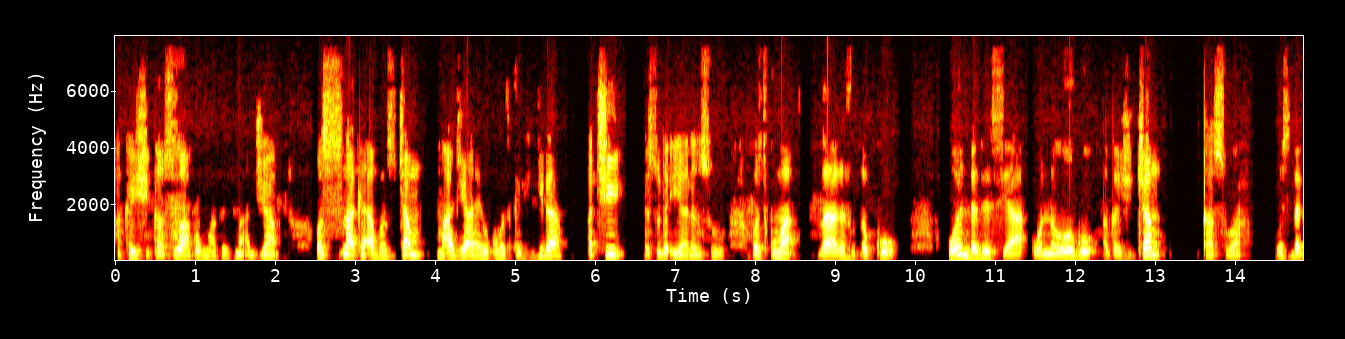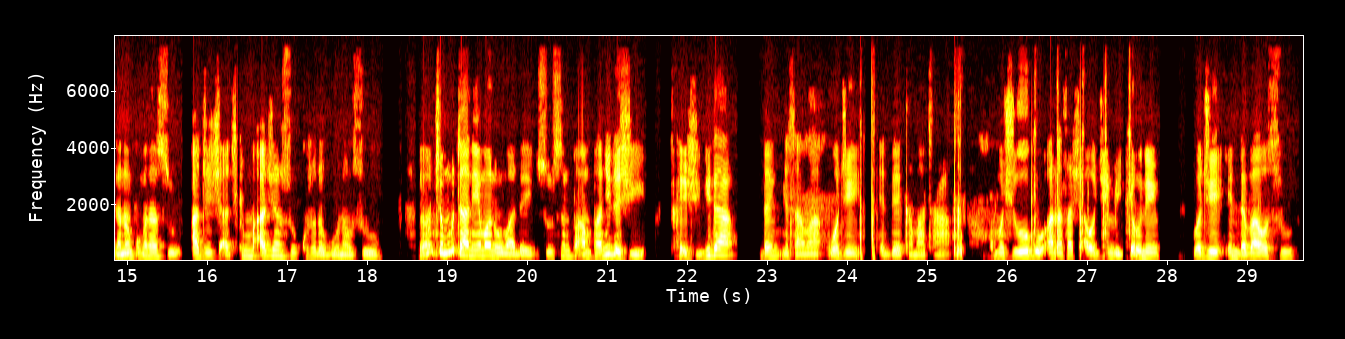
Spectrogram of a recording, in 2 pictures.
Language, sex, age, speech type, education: Hausa, male, 15-29, spontaneous, primary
